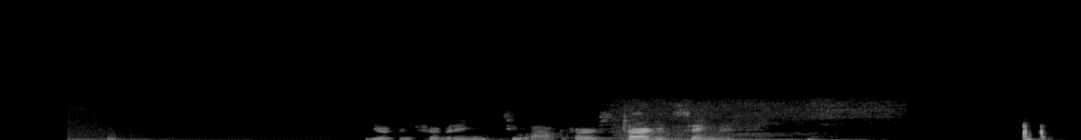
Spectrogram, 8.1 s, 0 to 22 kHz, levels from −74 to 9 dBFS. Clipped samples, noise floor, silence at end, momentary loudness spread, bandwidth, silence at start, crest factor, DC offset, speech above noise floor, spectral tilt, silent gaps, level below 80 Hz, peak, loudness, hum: under 0.1%; -77 dBFS; 0.25 s; 24 LU; 7 kHz; 0.5 s; 28 dB; under 0.1%; 47 dB; -6.5 dB/octave; 2.56-2.62 s, 6.86-7.65 s; -52 dBFS; -6 dBFS; -30 LUFS; none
